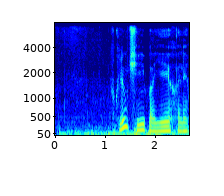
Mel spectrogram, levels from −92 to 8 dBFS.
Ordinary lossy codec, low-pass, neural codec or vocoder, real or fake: none; 7.2 kHz; codec, 16 kHz, 16 kbps, FunCodec, trained on LibriTTS, 50 frames a second; fake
